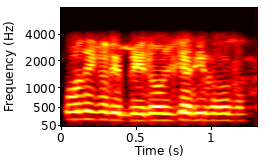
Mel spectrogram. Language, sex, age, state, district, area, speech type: Punjabi, male, 45-60, Punjab, Kapurthala, urban, conversation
